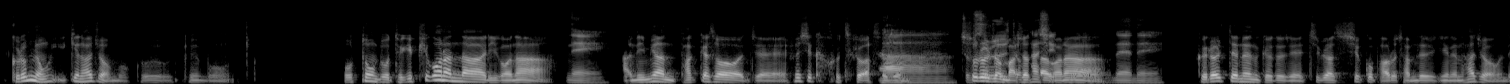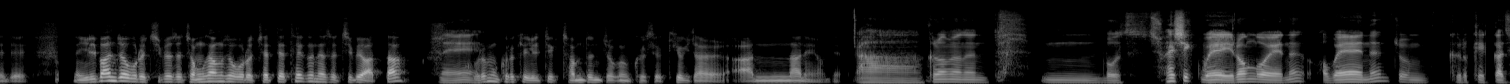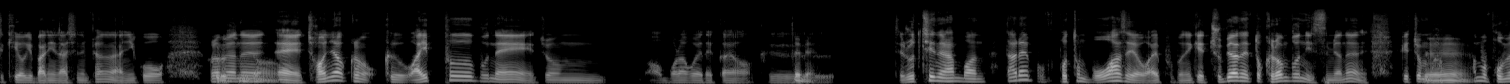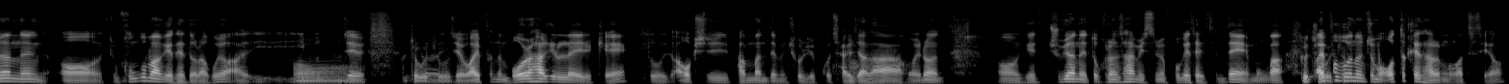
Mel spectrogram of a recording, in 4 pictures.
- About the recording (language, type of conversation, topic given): Korean, advice, 취침 전 루틴을 만들기 위해 잠들기 전 시간을 어떻게 보내면 좋을까요?
- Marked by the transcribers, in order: tsk; laughing while speaking: "회식하고"; other background noise; tapping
